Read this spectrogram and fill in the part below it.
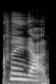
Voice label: "kun4rao3", Chinese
